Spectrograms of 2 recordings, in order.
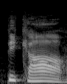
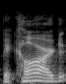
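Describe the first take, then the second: First: The final D is silent. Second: The final D is pronounced. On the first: The speaker calls it right. "You don't pronounce the D at the end. It's a French word" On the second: The speaker calls it wrong. "not Picard"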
